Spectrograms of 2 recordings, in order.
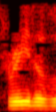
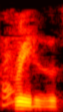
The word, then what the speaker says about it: Freitas: You can put either Lima Freitas or just Freitas. It's up to you. I think Freitas is fine. – How do you spell that? – F-R-E-I-T-A-S. – F-R-E-I-T-A-S? – Yeah, FREITAS.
